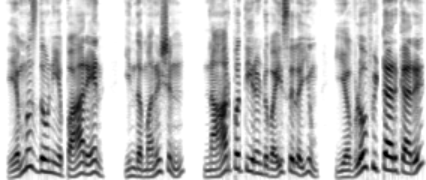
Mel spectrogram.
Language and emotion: Tamil, surprised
